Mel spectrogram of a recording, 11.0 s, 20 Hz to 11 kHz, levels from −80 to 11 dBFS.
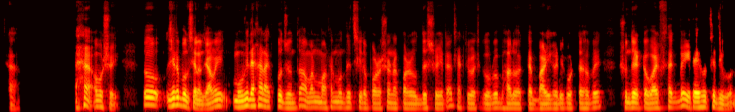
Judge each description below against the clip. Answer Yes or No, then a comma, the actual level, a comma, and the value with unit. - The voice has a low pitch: Yes, low, 110 Hz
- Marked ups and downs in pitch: No, average, 2.8 semitones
